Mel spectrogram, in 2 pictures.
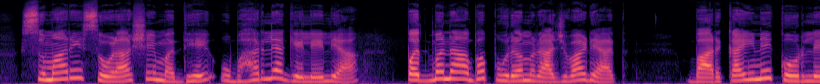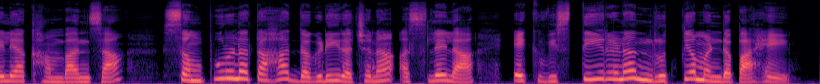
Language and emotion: Marathi, neutral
